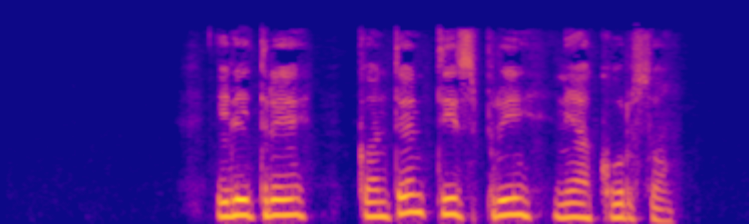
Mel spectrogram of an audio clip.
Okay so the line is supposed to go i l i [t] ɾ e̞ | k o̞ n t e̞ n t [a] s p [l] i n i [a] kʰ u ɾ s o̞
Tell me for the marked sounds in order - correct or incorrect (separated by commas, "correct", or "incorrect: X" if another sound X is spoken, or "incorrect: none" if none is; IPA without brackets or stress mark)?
correct, incorrect: i, incorrect: ɾ, correct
